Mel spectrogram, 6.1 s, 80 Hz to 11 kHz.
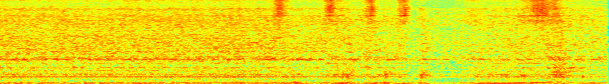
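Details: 2017 Corvette Z06 with Texas Speed 416ci stroker, Holley port injection, first fire-up with no tune, no coolant: V8 fires and runs lumpy with stumbling revs; rough running from missing tune.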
